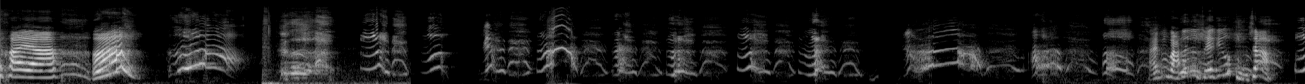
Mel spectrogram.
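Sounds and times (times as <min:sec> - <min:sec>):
woman screaming: 0:01.0 - 0:06.3, 0:09.0 - 0:10.7.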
